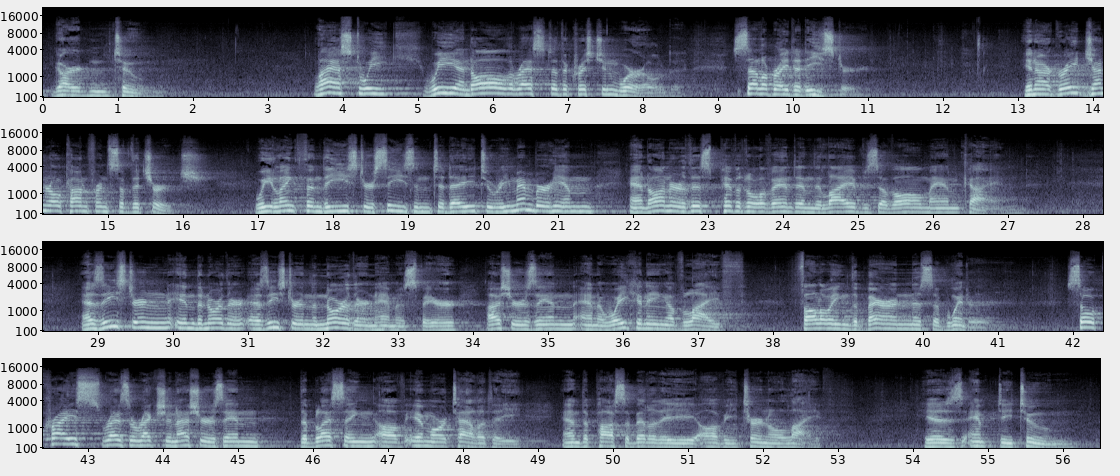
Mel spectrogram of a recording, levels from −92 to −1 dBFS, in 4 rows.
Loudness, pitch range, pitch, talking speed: -21 LUFS, 145-180 Hz, 160 Hz, 90 wpm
